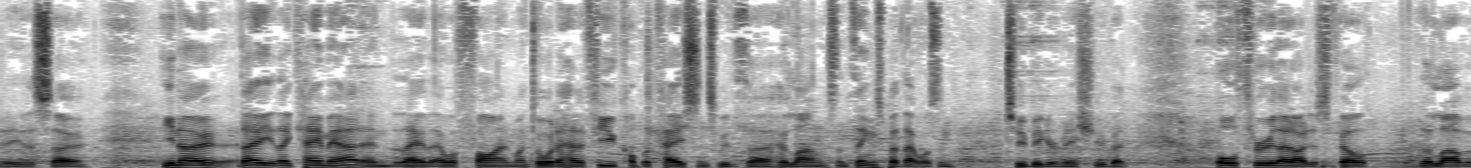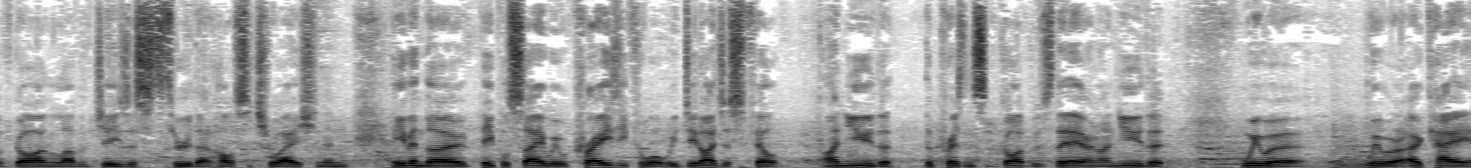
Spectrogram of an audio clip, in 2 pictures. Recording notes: on location at a Christian music festival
